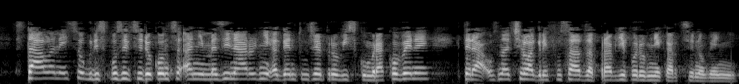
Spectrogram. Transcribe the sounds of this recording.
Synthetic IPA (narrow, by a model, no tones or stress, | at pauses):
st̪aːlɛnɛjso̞wɡdɪspo̞zɪt͡sɪdo̞ko̞nt͡sɛʔaɲɪmɛzɪnaːɾo̞dɲiːʔaɡɛnt̪ur̝ɛpɾoviːskumɾako̞vɪnɪkt̪ɛɾaːʔo̞znat͡ʃɪlaɡɾɪfo̞zaːd̪zapɾavɟɛpo̞do̞bɲɛkaɾt͡sɪno̞ɡɛɲiː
